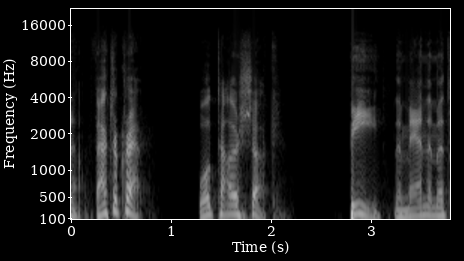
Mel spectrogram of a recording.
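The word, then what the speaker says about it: Shough: But it's but it's pronounced Shuck. Like S H U K. Shuck.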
